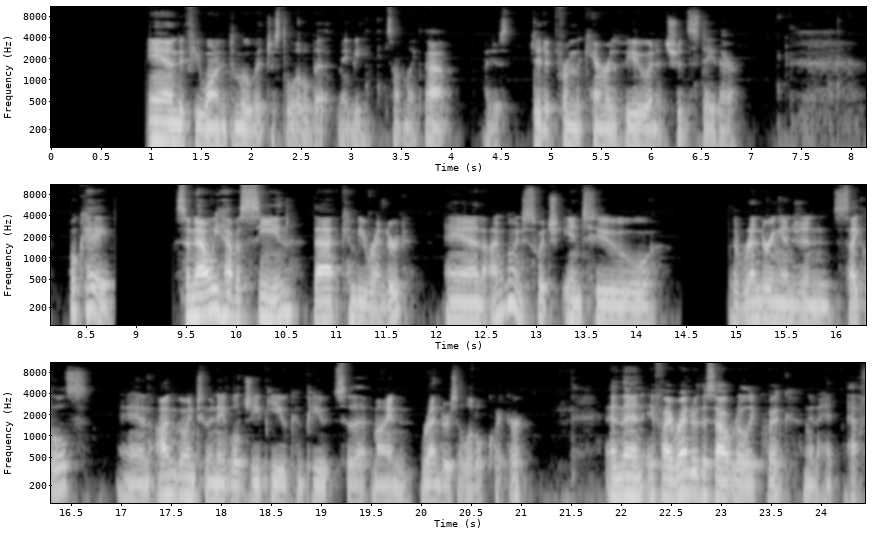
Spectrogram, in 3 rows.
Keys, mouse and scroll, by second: 1.2 g, 4.9-5.4 middle drag, 5.6 scroll down 3, 6.4-7.3 middle drag, 7.7 click, 10.0-11.3 middle drag, 12.9 click, 15.3-16.2 drag, 17.1-18.2 drag.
